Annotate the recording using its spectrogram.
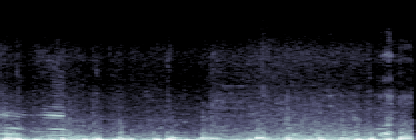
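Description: Wind buffeting the microphone in loud, uneven low rumbles, with people's voices talking over it.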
